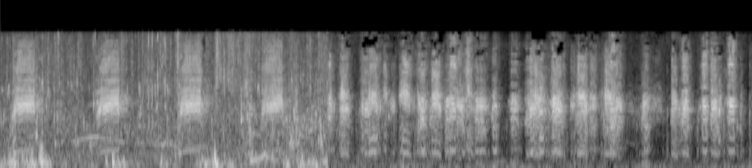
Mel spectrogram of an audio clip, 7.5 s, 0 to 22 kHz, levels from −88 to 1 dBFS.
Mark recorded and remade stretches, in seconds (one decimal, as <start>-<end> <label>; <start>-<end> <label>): 0.0-4.8 recorded; 4.8-5.3 remade; 5.3-7.5 recorded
